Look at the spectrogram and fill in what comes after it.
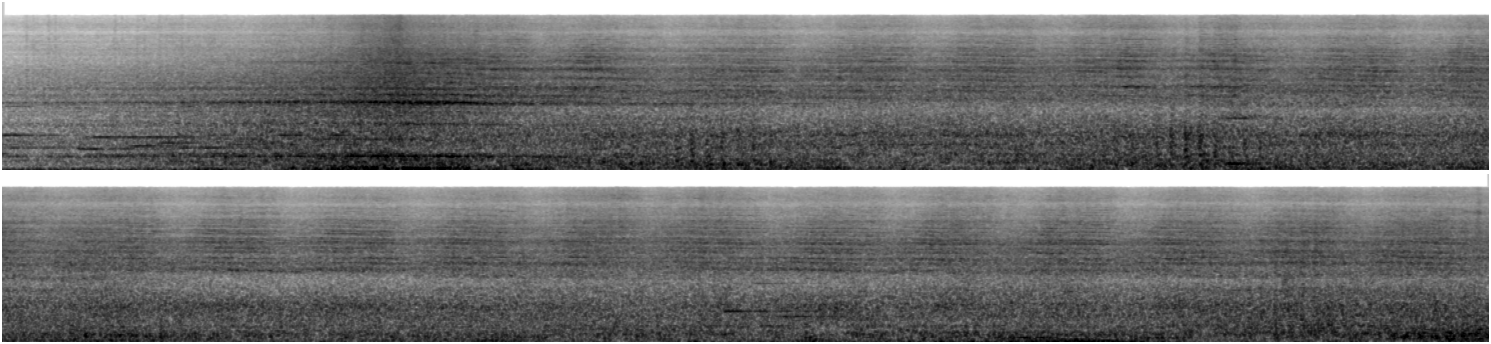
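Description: A long container freight train passing a station platform without stopping. The locomotive's approach peaks about four seconds in, then the container wagons go by with a steady rumble and the regular clickety-clack of wheels over the rail joints.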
